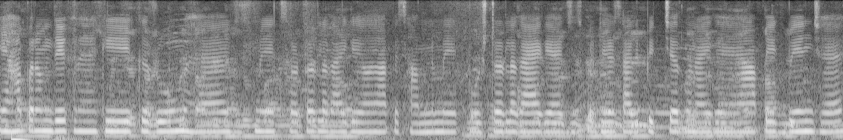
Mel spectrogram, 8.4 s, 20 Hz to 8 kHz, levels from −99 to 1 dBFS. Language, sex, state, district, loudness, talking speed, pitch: Hindi, female, Chhattisgarh, Balrampur, -15 LUFS, 285 wpm, 200 Hz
